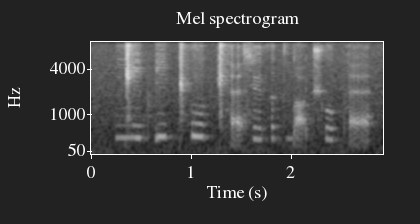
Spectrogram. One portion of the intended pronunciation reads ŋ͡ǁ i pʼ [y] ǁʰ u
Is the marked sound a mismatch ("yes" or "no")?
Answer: yes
